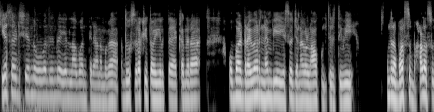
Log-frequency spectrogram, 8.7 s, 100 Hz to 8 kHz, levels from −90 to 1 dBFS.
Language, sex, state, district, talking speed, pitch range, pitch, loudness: Kannada, male, Karnataka, Bijapur, 130 wpm, 155-175 Hz, 165 Hz, -21 LUFS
